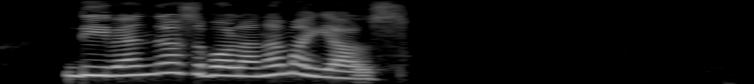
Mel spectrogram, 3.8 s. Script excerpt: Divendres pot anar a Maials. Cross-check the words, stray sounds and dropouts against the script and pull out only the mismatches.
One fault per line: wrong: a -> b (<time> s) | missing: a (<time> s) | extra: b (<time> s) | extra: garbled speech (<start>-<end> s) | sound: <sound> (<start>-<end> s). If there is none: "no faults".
wrong: pot -> vol (1.1 s)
